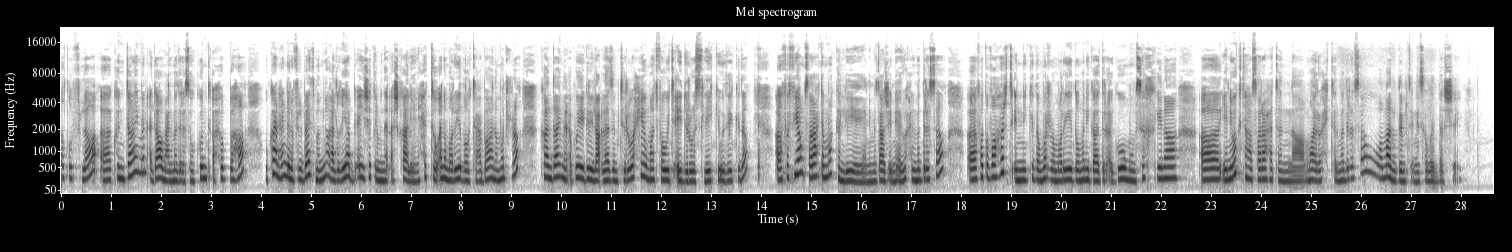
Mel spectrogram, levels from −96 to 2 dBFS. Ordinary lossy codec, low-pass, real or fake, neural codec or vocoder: Opus, 64 kbps; 19.8 kHz; real; none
